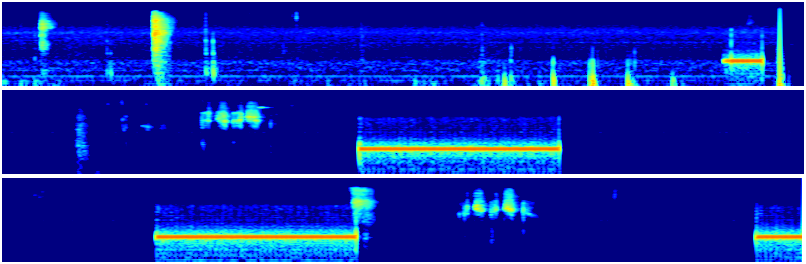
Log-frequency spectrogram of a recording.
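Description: Ringback tone on a telephone call being placed again: after scattered clicks and short beeps, a steady low tone sounds for about two seconds, then falls silent for several seconds and repeats.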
